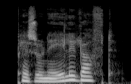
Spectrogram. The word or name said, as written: personaleloft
